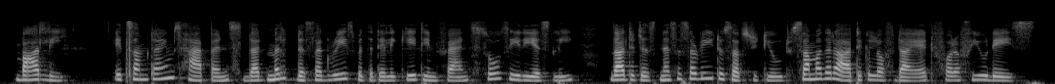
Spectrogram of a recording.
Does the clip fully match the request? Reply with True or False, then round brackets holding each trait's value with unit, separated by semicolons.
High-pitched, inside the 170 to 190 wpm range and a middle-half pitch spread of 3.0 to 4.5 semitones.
False (200 Hz; 160 wpm; 3.7 semitones)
